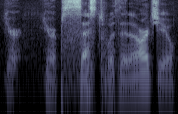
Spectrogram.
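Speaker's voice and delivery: hushed, whispered insinuation; sly whisper. Retold or imitated. Maid Girl teasing Fumino about the plushie, whispered. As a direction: lean in and needle her quietly.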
